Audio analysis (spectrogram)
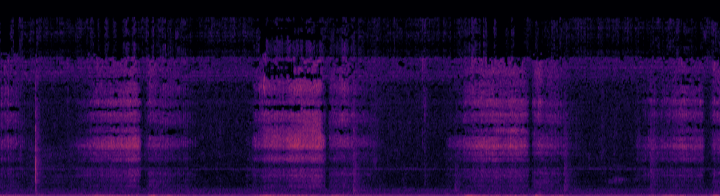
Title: Dog snoring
